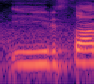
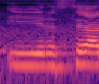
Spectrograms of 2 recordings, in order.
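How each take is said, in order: First: ईर्षा said as iirsha, with no y sound; ईर्षा read out as the incorrect form; wrong spelling said. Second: ईर्ष्या said as iirsh-ya, with a clear y glide; ईर्ष्या said carefully as the correct form. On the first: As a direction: say ईर्षा as a plain iir-sha. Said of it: "ईर्षा नहीं होता है". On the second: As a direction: sound the ya in ईर्ष्या. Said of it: "ईर्ष्या लिखा जाता है सही प्रकार से". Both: Shown as a demonstration.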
